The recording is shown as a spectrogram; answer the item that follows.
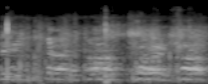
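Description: Men's voices calling out in short phrases, with two sharp clicks, one at the start and one about a second in.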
